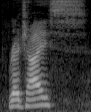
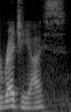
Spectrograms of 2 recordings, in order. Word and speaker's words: Regice: Reggie gigas Reggie Rock Regice or Reggie ice you could pronounce it either way um Reggie Steele is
